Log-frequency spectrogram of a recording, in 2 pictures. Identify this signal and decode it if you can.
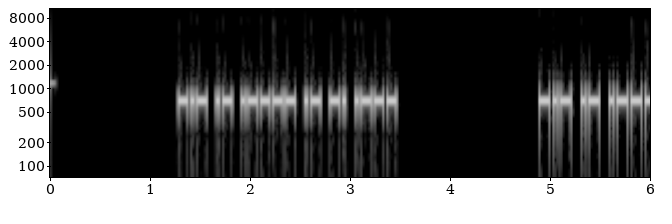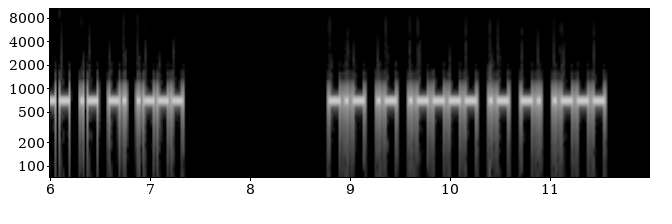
Morse code, heard as a keyed tone, about 32 wpm, 700 Hz. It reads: KA1ANJ KA1ANJ KA1ANJ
